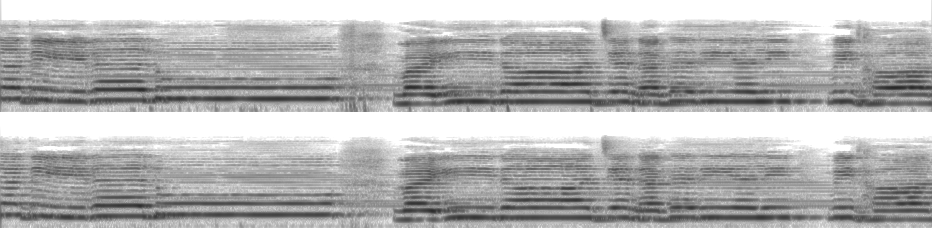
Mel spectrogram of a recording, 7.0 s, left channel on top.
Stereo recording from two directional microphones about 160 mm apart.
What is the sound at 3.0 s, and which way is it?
Child singing, 35° left (ahead or behind).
